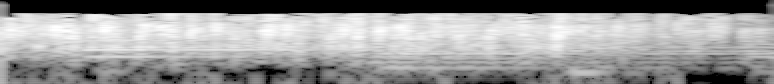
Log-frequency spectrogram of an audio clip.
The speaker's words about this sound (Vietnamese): Xin chào tất cả các bạn, các em thiếu nhi, chúng ta hân hoan chào nhau một tràng pháo tay nồng nhiệt.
